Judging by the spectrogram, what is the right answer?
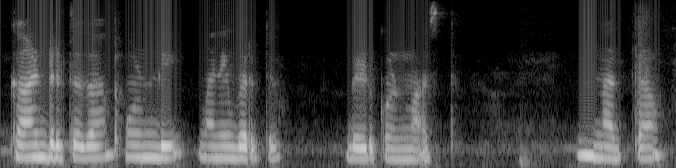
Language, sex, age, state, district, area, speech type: Kannada, female, 18-30, Karnataka, Bidar, urban, spontaneous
